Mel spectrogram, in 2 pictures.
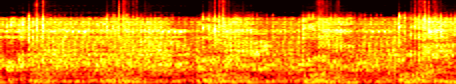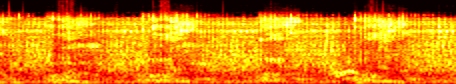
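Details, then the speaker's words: Freshly rebuilt engine with late starting, no pickup and overheating. It runs loud and rough with an uneven puffing pulse about once a second. The head gasket was found burnt and split. "दोस्तो आपको अब इसका गड का हमारा बिल्कुल बेकार हो चुका है गल चुका है व और गाड़ी कान हुआ है पूरा इसका गाड़ी का"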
